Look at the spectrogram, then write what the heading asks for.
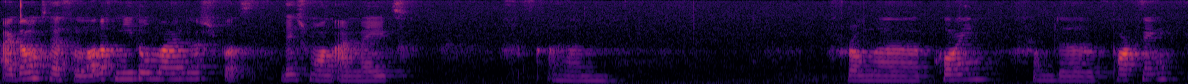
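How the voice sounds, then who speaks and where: A woman mumbles very slowly, with long, frequent pauses, a medium pitch and fairly even intonation. Audible room echo and noticeable background noise fill the recording. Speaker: cross-stitch vlogger. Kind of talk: casual show-and-tell vlog. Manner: halting, many fillers; mumbling.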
